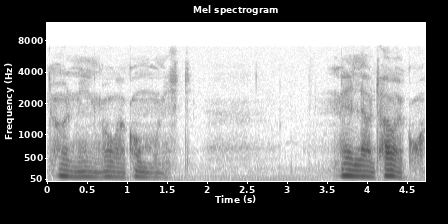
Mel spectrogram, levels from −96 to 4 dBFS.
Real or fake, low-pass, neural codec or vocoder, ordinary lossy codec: real; 7.2 kHz; none; none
